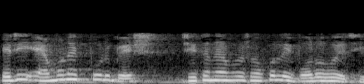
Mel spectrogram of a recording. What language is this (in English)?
Bangla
